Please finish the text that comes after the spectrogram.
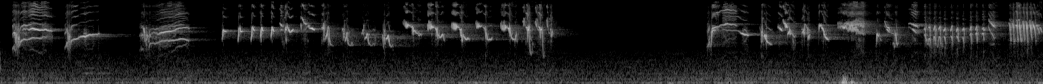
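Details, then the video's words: Grey-crowned goldfinch singing a fast, high, tinkling twitter of sharp chirps and trills in two bursts separated by a short pause, with light background hiss. "Sava Sayrashi Седоголовый Щегол Голоса Птиц"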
